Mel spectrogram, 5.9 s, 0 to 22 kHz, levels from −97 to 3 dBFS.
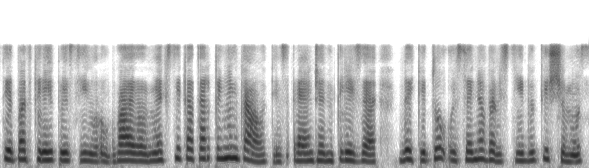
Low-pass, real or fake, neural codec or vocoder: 7.2 kHz; fake; codec, 16 kHz, 1 kbps, FreqCodec, smaller model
